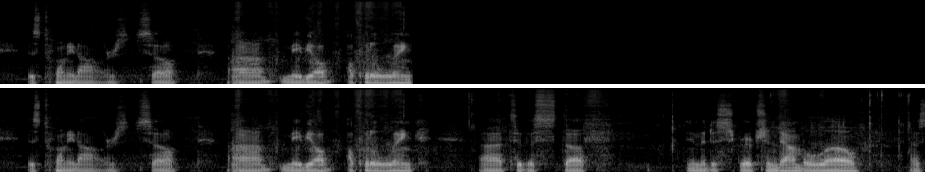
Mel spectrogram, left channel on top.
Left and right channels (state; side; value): drops out; left; at 4.2 s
